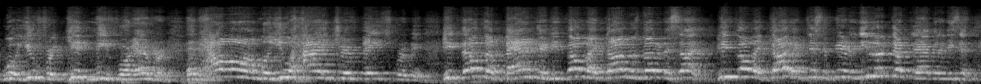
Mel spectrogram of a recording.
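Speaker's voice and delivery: impassioned preacher's wail; preaching at full force. Acted. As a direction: cry the psalm up to heaven. Preaching psalm lament at full force.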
